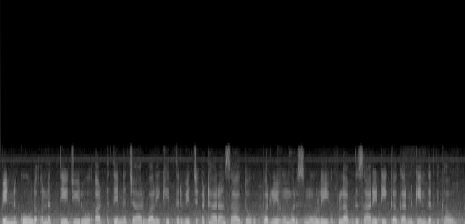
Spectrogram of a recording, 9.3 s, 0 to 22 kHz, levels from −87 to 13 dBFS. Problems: background sounds at intervals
